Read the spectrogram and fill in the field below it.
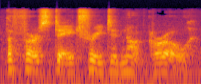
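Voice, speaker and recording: For a fantasy game fan dub, a man voices a gentle old pastor on his deathbed, sounding solemn and wise. His mid-range delivery is slow and lightly acted, coming in halting phrases, with a little hiss or hum on the recording.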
